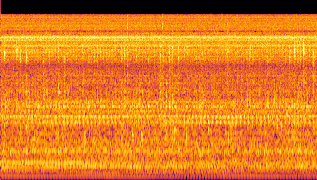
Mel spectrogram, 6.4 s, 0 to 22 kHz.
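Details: Miele Softtronic W487WPS 1800rpm washing machine, owned nearly 3 years, spinning: steady, even hum with faint whir and no thumps, knocks or banging; normal spin.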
